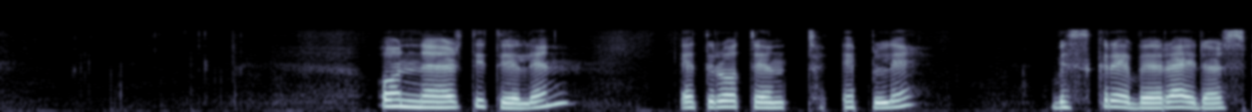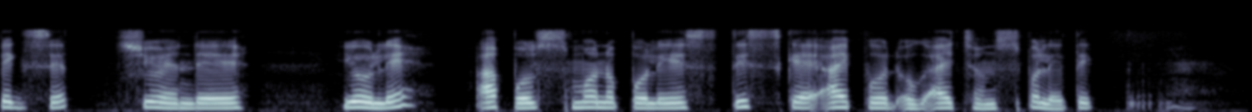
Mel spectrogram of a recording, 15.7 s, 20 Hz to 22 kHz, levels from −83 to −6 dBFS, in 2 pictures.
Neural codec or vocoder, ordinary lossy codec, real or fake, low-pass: none; none; real; 7.2 kHz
